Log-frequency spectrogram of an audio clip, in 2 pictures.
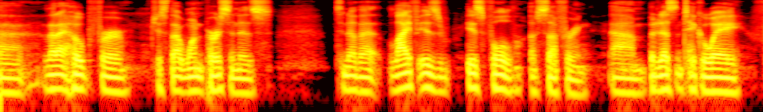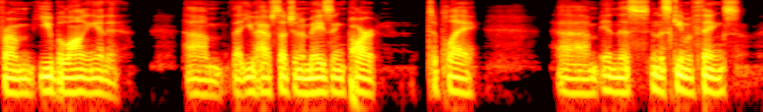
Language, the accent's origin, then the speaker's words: English; Monrovia, Montserrado, Liberia; now in United States; I live in Appalachia, so like that tail end down in Tennessee, and I'm from West Africa, Liberia, capital city, Monrovia.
